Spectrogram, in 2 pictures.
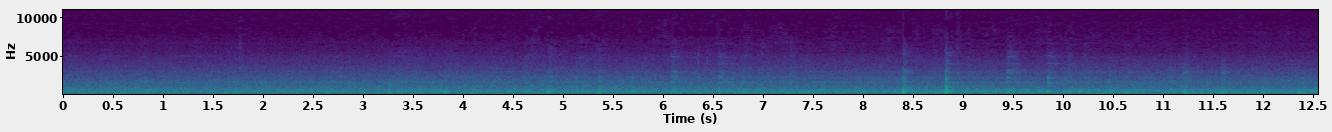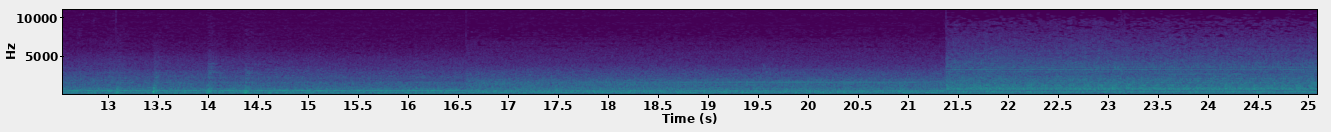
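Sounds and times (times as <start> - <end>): train coaches rolling on track: 0.0 - 25.0.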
